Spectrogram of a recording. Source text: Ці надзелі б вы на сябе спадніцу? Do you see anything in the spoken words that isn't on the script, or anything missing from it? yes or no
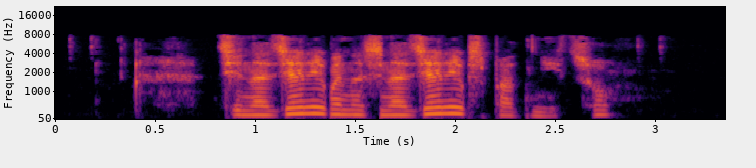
yes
